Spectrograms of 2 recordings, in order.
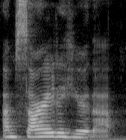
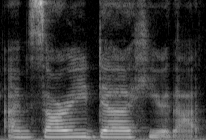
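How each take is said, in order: First: Quick with reduced "to"; fast speech. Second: "to" reduced to duh. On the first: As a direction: rush through it naturally. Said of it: "with fast speech in American English". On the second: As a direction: slur "to" into "duh". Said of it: "Sounds almost like a duh". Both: Shown as a demonstration.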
